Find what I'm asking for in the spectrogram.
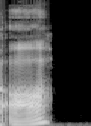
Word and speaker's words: awl: Is it just you leave off the L? – It's an aw. Aw.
